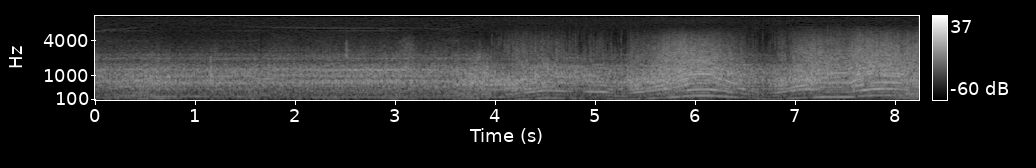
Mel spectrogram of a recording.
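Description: Ferrari sports car engine heard from inside the cabin, running at a steady pitch at first, then revving up and down over and over, about once a second, from about four seconds in, as the throttle is worked while the car slides on a wet track.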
